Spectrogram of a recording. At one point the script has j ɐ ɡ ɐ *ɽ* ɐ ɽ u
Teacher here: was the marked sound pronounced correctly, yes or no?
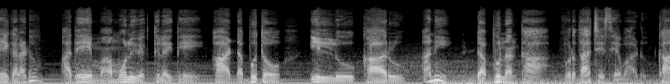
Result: no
